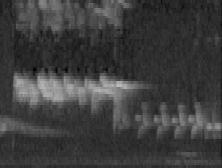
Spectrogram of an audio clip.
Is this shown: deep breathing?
no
